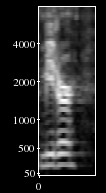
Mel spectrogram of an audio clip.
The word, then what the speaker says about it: METR: Uh time horizon methodology was created by an organization called meter pronounced meter.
